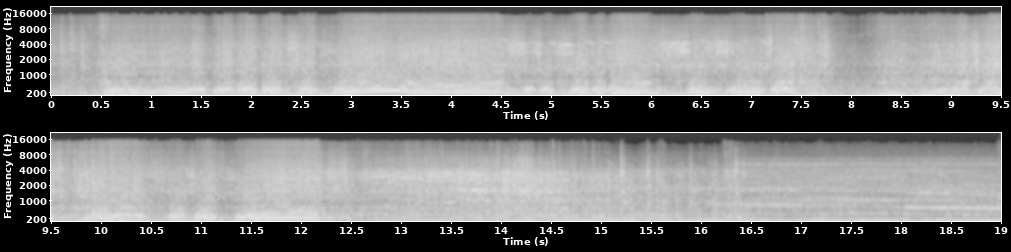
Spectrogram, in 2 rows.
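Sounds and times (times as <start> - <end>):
truck engine revving: 0.0 - 19.0.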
